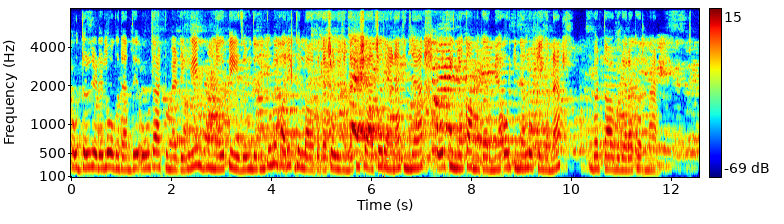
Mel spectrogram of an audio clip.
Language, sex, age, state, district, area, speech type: Dogri, female, 18-30, Jammu and Kashmir, Kathua, rural, spontaneous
